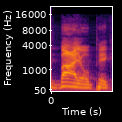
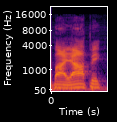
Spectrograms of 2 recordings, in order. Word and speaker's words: biopic: a biopic like this and the word is biopic because i've heard people pronounce it biopic come on people common sense biopic doesn't even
